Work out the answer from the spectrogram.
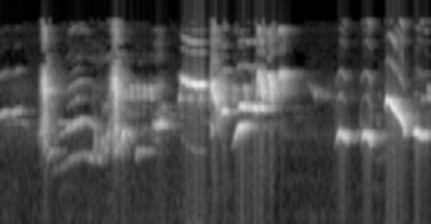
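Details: Caged Oriental magpie-robin song played to provoke singing before a contest: loud rising and falling whistled slurs, several quick phrases ending in a bright upward sweep.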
